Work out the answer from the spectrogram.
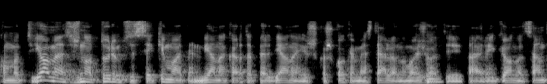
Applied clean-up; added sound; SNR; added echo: neural mask model Resemble Enhance denoiser.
